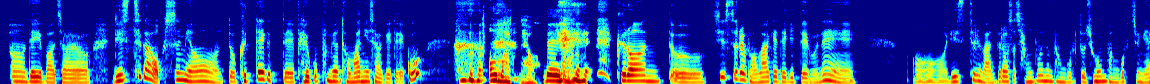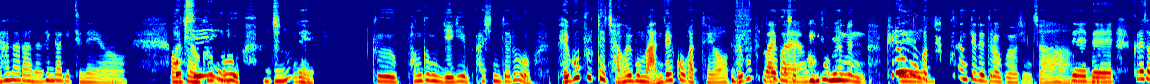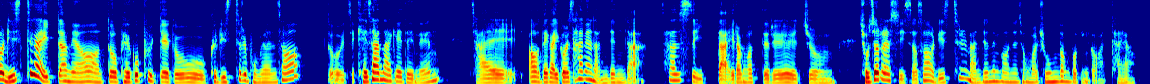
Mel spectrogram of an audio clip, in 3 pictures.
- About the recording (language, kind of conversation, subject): Korean, podcast, 음식물 쓰레기를 줄이는 현실적인 방법이 있을까요?
- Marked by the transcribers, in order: laugh; laughing while speaking: "네"; laugh; laugh; laughing while speaking: "장 보면은"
